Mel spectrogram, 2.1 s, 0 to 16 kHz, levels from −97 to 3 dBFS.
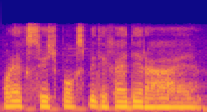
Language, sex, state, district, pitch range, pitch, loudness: Hindi, male, Arunachal Pradesh, Papum Pare, 115-130 Hz, 125 Hz, -15 LUFS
